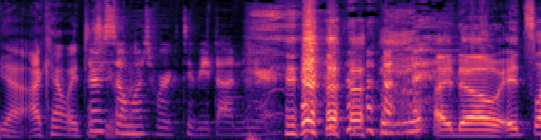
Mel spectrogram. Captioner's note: laughs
